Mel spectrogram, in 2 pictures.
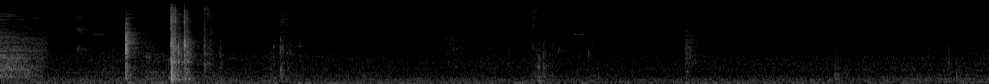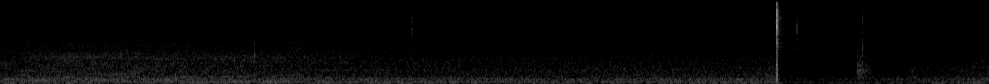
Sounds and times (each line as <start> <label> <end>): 0.0 Welding and cutting the iron sheet 0.5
